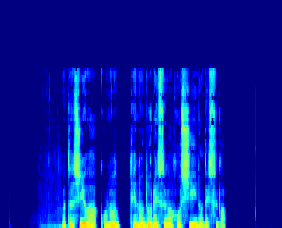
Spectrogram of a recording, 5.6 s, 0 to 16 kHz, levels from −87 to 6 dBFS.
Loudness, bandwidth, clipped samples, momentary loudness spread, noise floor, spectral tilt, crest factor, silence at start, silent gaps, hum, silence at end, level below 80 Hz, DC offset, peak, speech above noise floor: -30 LUFS; 11.5 kHz; under 0.1%; 10 LU; -89 dBFS; -5 dB/octave; 16 dB; 1.25 s; none; none; 1.15 s; -76 dBFS; under 0.1%; -16 dBFS; 60 dB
